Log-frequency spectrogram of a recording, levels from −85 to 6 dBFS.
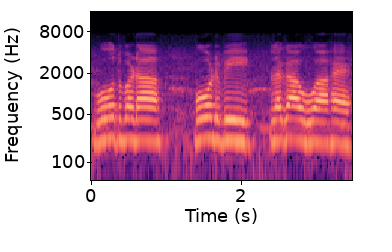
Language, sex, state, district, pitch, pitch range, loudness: Hindi, female, Haryana, Rohtak, 205 Hz, 195-215 Hz, -12 LUFS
